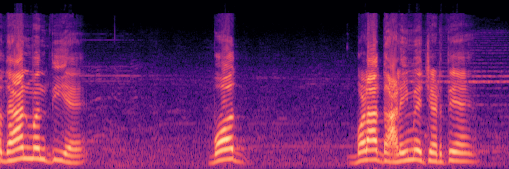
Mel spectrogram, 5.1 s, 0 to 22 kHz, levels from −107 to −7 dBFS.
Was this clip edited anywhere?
no; 0 cuts

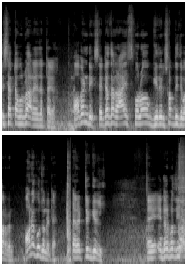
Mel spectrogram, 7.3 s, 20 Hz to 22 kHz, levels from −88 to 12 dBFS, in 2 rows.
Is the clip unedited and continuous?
no; 2 cuts; at 1.2 s, 5.0 s

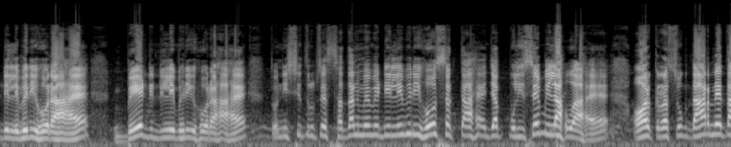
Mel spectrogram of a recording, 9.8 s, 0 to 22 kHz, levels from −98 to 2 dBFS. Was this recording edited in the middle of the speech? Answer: no; 0 cuts

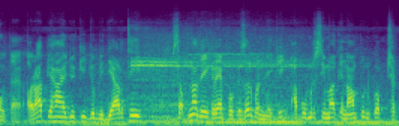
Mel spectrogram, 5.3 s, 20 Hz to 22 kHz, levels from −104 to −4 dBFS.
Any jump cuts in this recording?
no; 0 cuts

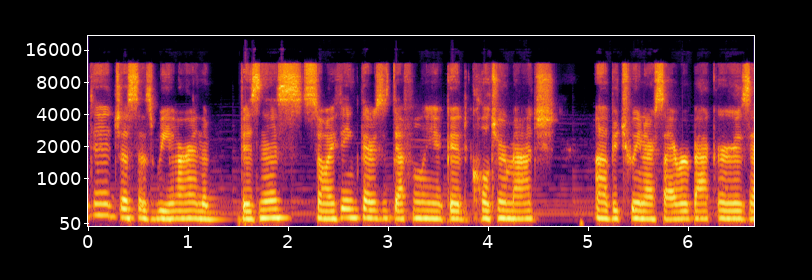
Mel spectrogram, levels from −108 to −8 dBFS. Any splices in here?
no; 0 cuts

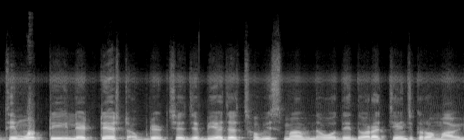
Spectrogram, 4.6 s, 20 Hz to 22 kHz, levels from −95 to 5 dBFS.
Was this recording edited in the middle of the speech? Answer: no; 0 cuts

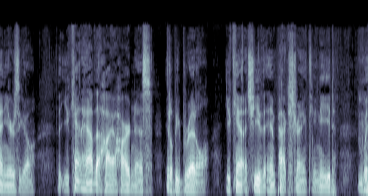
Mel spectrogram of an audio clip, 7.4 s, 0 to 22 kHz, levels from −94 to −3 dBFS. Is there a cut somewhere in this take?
no; 0 cuts

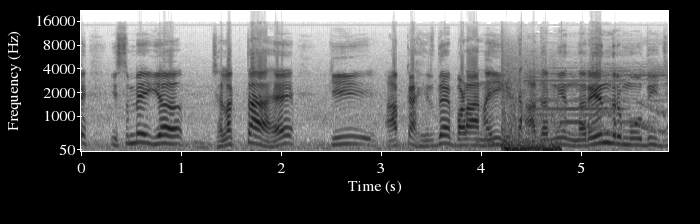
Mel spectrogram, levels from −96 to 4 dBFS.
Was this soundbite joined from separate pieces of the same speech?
yes; 1 cut; at 4.4 s

